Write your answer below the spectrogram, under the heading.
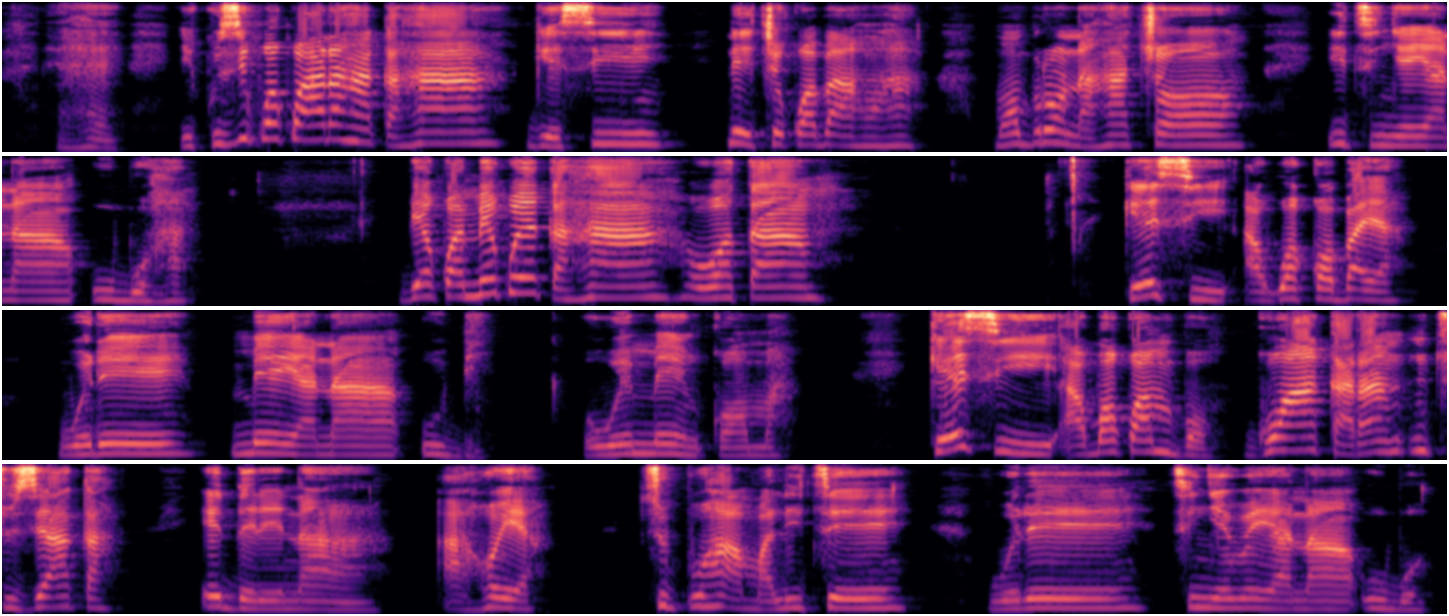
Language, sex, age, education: Igbo, female, 30-45, tertiary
